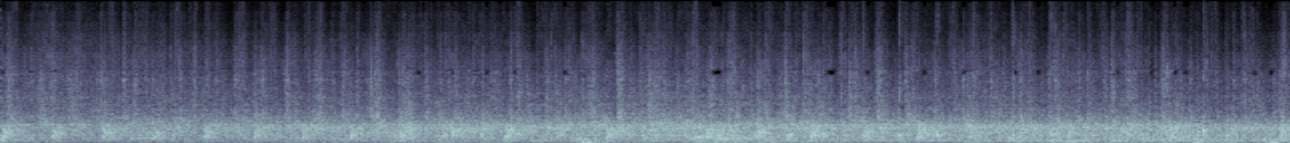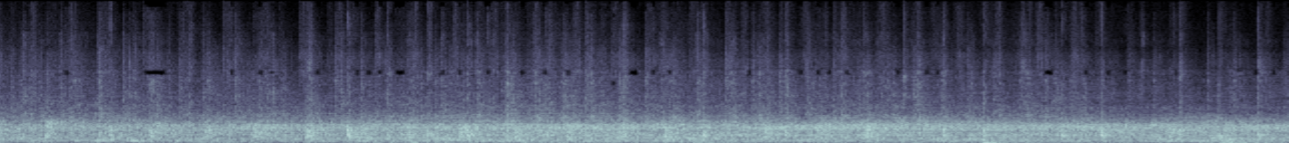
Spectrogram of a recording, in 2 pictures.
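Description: An orchestra plays loudly and steadily in a large echoing hall.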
